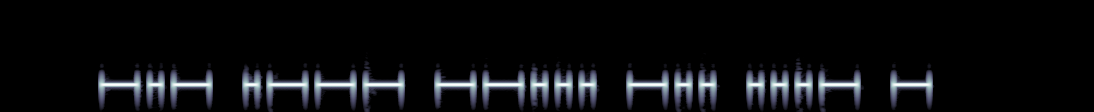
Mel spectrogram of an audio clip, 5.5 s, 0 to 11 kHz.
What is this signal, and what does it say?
Morse code, heard as a keyed tone, about 21 wpm, 700 Hz. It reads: KJ7DVT
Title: USA Call Signs - 6 Characters - Repeated 3x - 20wpm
